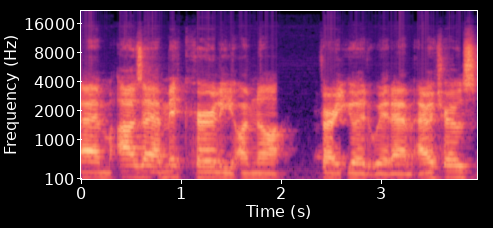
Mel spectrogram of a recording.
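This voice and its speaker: Speaking at medium pitch, the man holds a monotone, flat intonation. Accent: Irish. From Ireland. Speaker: gaming YouTuber and streamer. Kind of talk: casual interview podcast. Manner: fast.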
